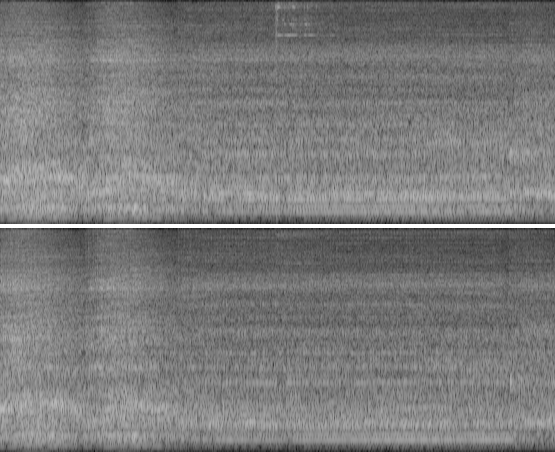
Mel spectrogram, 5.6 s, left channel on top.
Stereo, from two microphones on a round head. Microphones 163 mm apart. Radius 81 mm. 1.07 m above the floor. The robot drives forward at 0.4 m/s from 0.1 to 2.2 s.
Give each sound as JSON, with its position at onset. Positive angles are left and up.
{"t": 0.0, "sound": "an engine running", "side_deg": -35, "distance_m": 1.1}
{"t": 2.8, "sound": "keys jangling", "side_deg": 75, "distance_m": 0.6}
